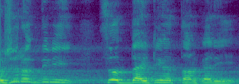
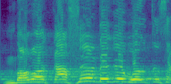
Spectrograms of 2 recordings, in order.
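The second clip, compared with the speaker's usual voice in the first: ordinary talk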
